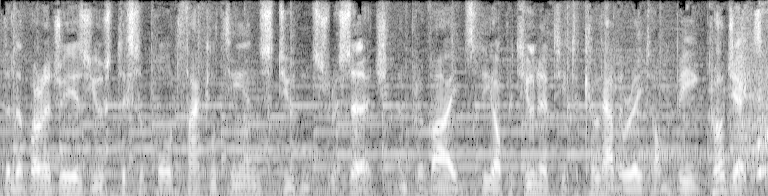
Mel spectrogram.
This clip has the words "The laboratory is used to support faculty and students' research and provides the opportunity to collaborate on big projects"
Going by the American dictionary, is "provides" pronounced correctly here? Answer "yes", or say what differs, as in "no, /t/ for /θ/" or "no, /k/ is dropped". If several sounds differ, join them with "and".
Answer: yes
